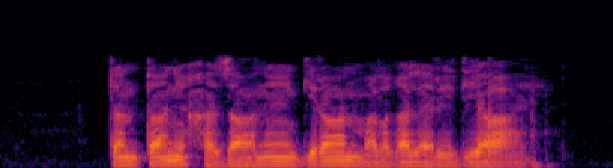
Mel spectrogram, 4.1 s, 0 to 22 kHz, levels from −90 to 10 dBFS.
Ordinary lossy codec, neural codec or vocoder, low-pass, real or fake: MP3, 48 kbps; vocoder, 24 kHz, 100 mel bands, Vocos; 5.4 kHz; fake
